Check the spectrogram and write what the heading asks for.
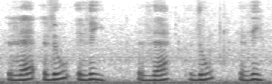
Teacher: Donc le zel, c'est lorsque vous sortez un peu le bout de votre langue et vous posez les incisives par-dessus · Sentez bien le bout de votre langue, c'est l'extrémité de la langue qui rencontre les incisives supérieures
